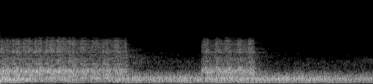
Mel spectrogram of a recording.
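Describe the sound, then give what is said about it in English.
A steady droning airplane engine runs throughout, from a plane carrying patients, while a Messerschmitt on its tail fires two bursts of rapid machine-gun fire that rattle over it, a long burst first and then a shorter one after a brief pause. “There's a Messerschmitt on our tail. He's shooting at us.”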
